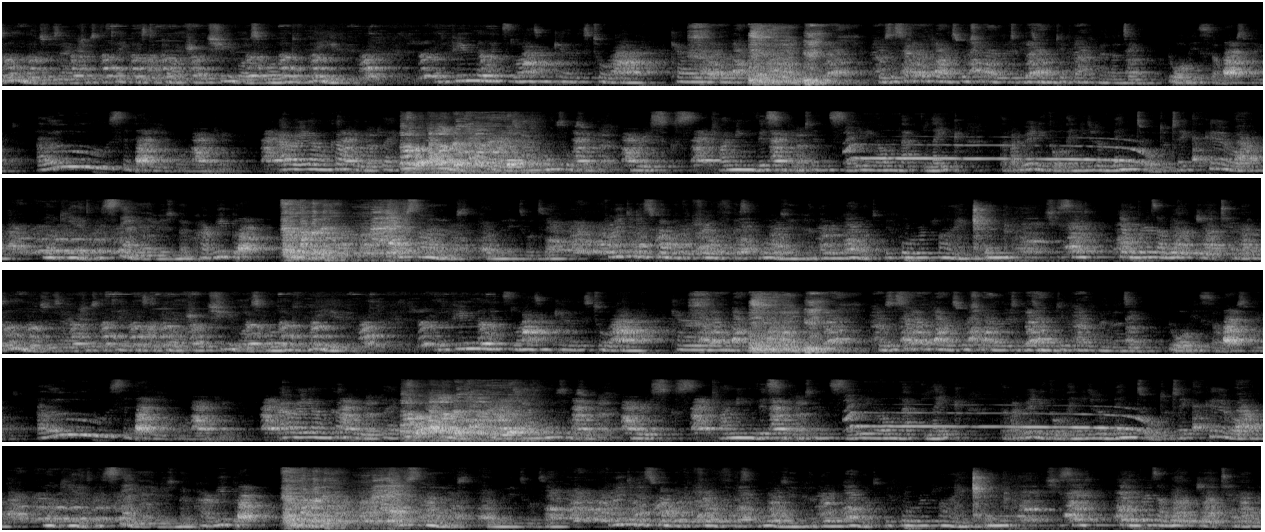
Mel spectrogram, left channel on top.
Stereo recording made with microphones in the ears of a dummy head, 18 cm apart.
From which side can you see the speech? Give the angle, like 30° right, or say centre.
30° left.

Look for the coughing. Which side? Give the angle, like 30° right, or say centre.
80° left.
